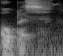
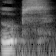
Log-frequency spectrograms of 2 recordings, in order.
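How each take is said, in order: First: It sounds like two syllables, oh-pus. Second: It sounds like the word oops. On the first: The speaker calls it right. "I do believe the correct pronunciation is opus" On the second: The speaker calls it wrong. "I've heard people pronounce this as oops"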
